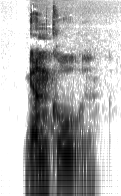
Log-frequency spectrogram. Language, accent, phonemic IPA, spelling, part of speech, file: French, France, /ɡɛ̃ d(ə) koz/, gain de cause, noun, LL-Q150 (fra)-gain de cause.wav
- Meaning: 1. winning of the case (in a trial) 2. upper hand in a debate, victory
